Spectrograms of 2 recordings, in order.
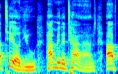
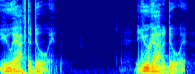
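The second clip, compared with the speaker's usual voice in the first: put-on bass voice, pitched way down, soft; 12 semitones lower, 6 dB quieter than usual. Telling someone they have to do it, spoken in a put-on deep voice. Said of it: "Let me say it with a deep voice".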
